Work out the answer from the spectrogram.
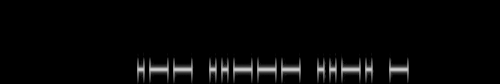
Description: Morse code, heard as a keyed tone, about 20 wpm, 700 Hz. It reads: W2FT
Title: Speed Racing - USA 1x2 Call Signs 17wpm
